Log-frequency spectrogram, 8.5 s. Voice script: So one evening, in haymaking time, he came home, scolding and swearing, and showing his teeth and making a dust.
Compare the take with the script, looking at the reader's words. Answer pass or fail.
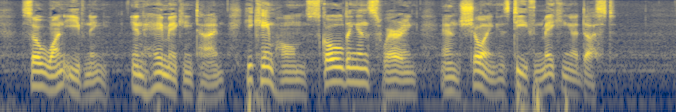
pass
